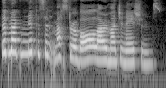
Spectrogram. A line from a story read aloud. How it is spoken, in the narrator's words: Lace cried, clutching his hair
